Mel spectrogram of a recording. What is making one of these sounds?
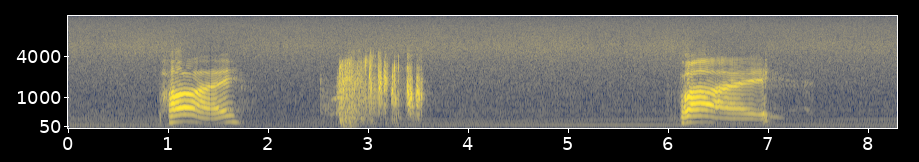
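A woman shrieks with laughter.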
